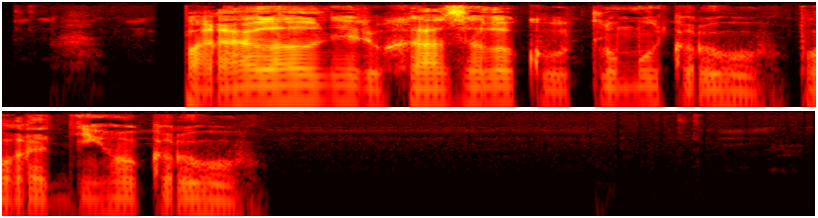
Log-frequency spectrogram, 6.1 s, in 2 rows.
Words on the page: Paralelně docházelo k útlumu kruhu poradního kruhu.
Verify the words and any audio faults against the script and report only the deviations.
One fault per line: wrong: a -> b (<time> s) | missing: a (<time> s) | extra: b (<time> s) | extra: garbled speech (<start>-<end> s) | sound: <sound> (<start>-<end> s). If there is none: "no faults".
no faults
